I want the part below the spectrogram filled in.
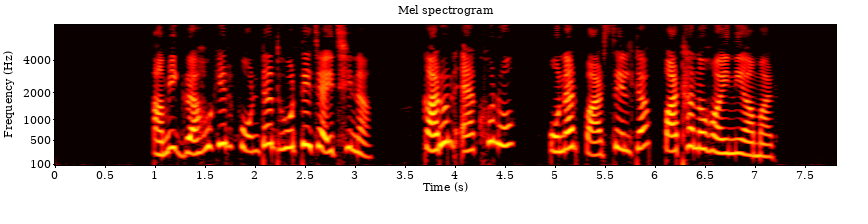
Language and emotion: Bengali, fearful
